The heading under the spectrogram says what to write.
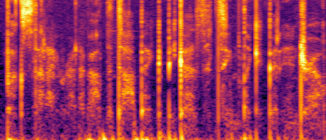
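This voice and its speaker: Very fast whispering over noticeable background noise. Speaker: ASMR creator and book reader. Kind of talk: casual intro to camera, chatty. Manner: whispered, relaxing.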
